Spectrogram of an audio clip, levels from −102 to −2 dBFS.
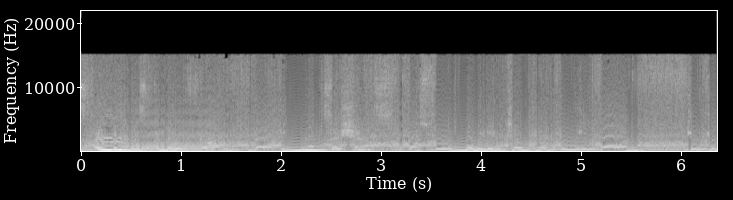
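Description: From start to finish there's a harsh, buzzy grit riding on the speech, and the pauses don't go quiet; they fill with a coarse hiss. That's most likely a stuck bit, one data line frozen at 0 or 1, so roughly half the samples get knocked off by that bit's weight. The noise in the gaps is fairly strong, which points to a high-order bit, with steps somewhere around -15 dBFS.

From 0.39 to 1.34 s a hard, raspy GSM phone buzz sits on top of everything at 217 Hz, thick with harmonics and only about 7 dB below the speech. It's a nearby 2G handset in a call, bursting its transmitter 217 times a second, with the audio circuitry rectifying those radio pulses into sound. It stays steady for that stretch and has nothing to do with what's being said.

Then from 1.43 to 3.21 s, ending just before "was originally intended to", the buzz gives way to GSM signalling bursts: even ticks with a longer 217 Hz buzz twice a second. 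A phone is still in a call, but its user has gone quiet, so it only sends brief groups of bursts. They're much lower this time, something like 25 dB under the speech.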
